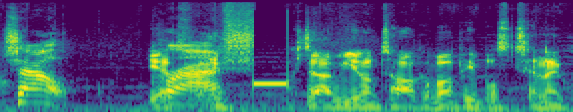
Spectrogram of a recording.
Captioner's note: beep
